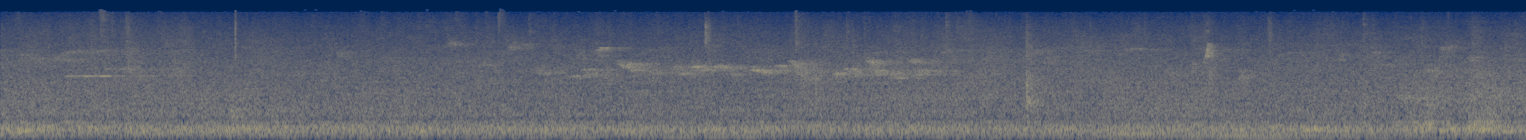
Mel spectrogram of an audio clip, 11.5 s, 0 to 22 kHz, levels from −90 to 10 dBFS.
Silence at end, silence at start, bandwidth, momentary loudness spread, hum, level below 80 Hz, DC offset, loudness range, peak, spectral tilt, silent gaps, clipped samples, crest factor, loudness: 0 s; 0 s; 16.5 kHz; 4 LU; none; -50 dBFS; under 0.1%; 3 LU; -12 dBFS; -3 dB/octave; none; under 0.1%; 18 dB; -29 LUFS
